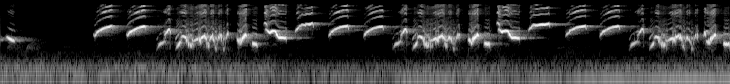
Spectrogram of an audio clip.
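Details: White-rumped shama kretekan, the chattering call used to provoke shamas into song: rapid bursts of rising upslurred whistles, several per second, mixed with harsh, scratchy chattering clusters, continuing busily throughout over a low hum.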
